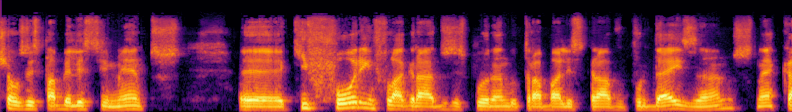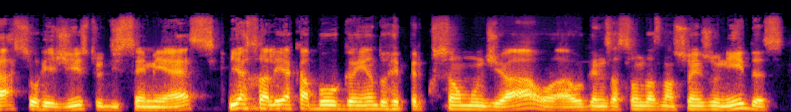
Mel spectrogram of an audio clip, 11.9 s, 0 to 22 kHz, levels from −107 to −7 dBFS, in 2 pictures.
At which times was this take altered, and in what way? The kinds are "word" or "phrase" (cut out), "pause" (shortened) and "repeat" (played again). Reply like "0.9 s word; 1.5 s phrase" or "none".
7.6 s pause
